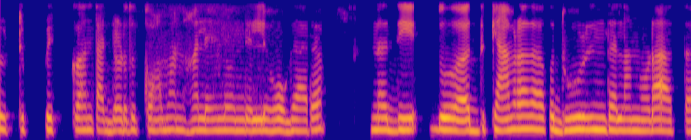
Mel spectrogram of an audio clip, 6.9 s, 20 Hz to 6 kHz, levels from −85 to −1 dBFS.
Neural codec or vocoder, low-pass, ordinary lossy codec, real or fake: none; 5.4 kHz; none; real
